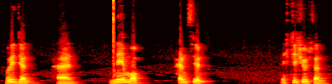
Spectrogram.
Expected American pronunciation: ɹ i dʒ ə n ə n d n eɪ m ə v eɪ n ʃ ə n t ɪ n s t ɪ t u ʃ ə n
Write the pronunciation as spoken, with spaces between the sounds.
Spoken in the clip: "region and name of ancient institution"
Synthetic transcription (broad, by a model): ɹ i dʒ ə n ə n d n eɪ m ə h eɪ n s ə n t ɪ n s t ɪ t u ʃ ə n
